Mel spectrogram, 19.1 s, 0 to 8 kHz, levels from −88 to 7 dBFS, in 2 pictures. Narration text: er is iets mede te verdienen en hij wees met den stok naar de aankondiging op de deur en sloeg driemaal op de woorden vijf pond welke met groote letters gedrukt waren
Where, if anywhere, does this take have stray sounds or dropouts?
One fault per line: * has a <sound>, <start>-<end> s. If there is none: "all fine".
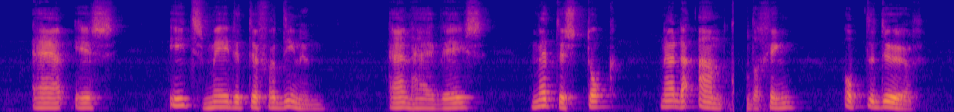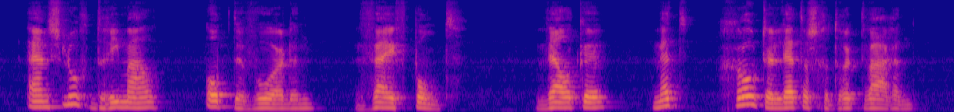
* has a dropout, 7.3-7.5 s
